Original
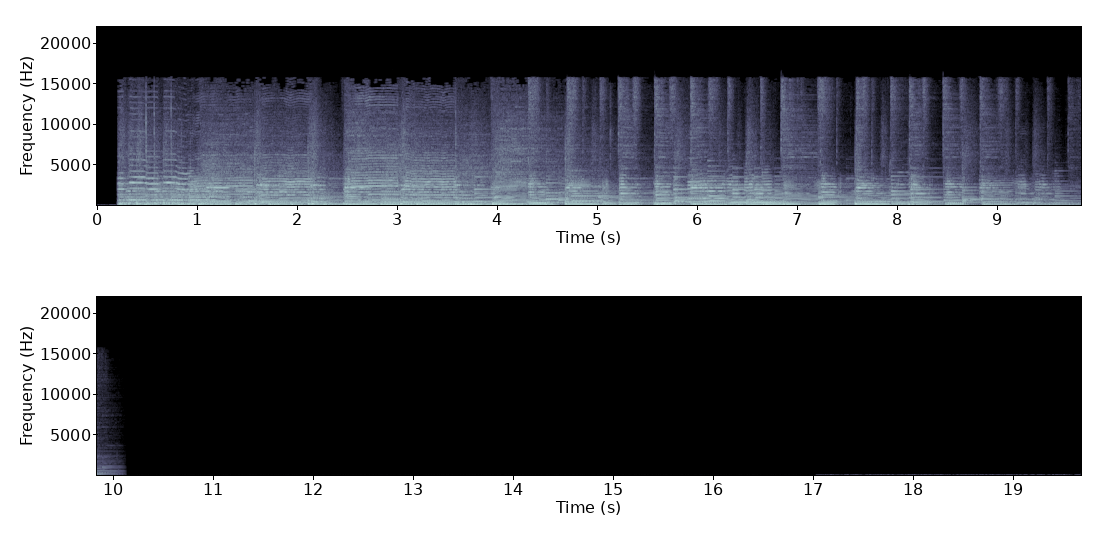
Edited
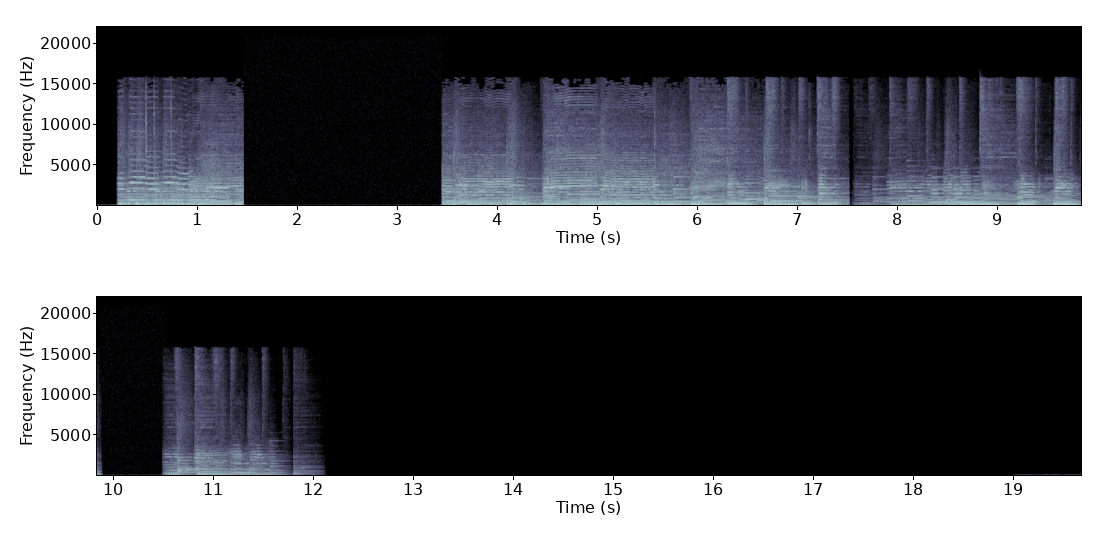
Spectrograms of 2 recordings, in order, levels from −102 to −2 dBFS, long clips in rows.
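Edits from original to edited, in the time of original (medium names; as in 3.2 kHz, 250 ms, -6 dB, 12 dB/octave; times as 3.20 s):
1.47 s: insert room tone 1.99 s
5.54–6.97 s: fade in
7.83–8.59 s: room tone, crossfade 0.16 s
9.53–9.82 s: fade out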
